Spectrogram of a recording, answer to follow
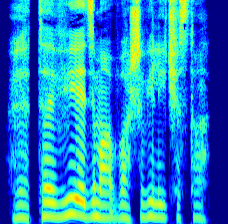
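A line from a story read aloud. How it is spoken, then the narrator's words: Offended mutter. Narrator (Russian): пробормотал оскорбленный де Мале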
